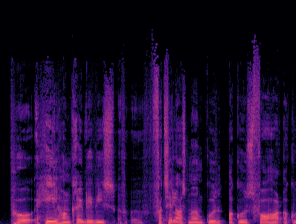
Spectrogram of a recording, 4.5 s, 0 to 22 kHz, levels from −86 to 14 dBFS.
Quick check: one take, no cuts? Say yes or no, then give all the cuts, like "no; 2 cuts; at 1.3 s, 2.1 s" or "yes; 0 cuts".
no; 1 cut; at 3.4 s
